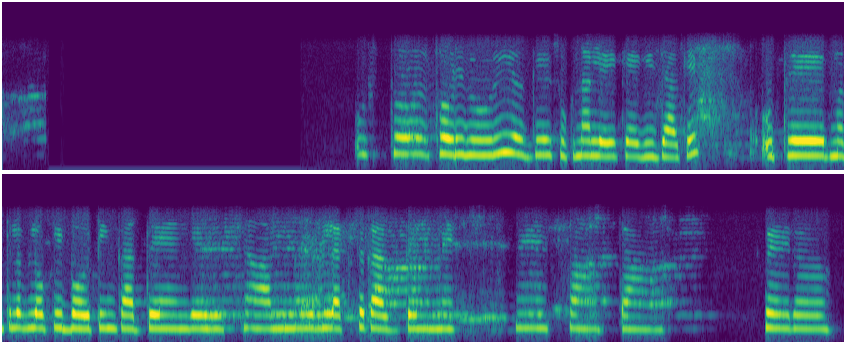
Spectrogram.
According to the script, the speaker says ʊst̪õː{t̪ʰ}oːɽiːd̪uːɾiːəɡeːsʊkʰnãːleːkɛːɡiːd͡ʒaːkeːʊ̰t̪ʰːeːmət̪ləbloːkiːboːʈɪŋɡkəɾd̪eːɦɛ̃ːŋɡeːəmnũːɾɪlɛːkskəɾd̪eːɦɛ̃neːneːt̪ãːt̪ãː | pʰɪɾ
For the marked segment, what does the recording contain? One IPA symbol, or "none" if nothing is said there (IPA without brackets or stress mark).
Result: t̪ʰ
